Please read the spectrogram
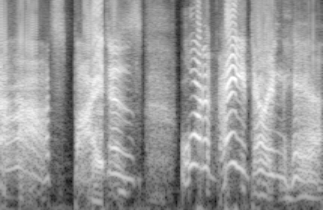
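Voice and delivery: very high, loud, piercing shrill shrieks. Describing to listeners the voices they can hear reacting to spiders, shrill voices. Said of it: "you can hear some shrill voices going".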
